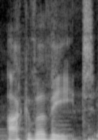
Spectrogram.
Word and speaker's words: aquavit: And we now know how to pronounce aquavit. – Aquavit. – Yes. So I've heard aquavit. I've heard aquavit. But now we know from an expert.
